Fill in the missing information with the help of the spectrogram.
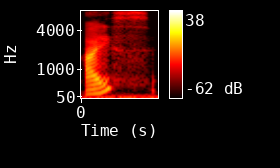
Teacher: Do you hear how the I in ice is longer?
